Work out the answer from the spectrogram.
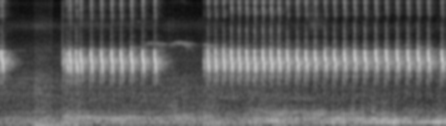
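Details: Fast, dense singing of a sooty-headed bulbul: quick high chirps in steady runs of about three to four per second. A brief quiet start, then a short gap between two long bursts.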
